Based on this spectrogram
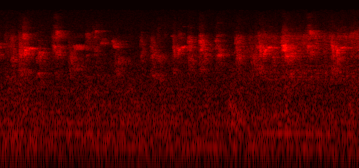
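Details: Morning chirping of Eurasian tree sparrows perched on a house roof: quick, bright, high-pitched notes in uneven bursts, livelier toward the end.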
